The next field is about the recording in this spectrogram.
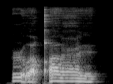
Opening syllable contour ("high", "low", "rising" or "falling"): low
